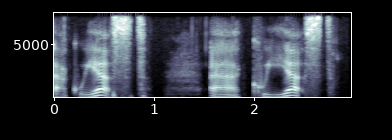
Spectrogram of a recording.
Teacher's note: i don't think i would have put stress on the end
